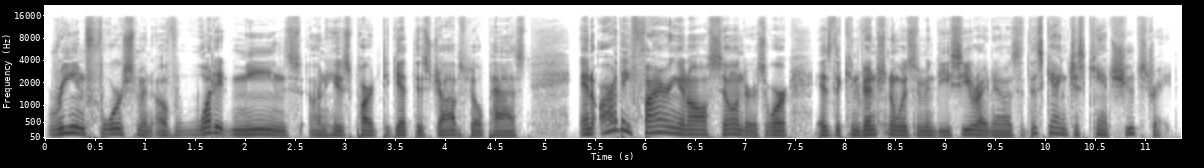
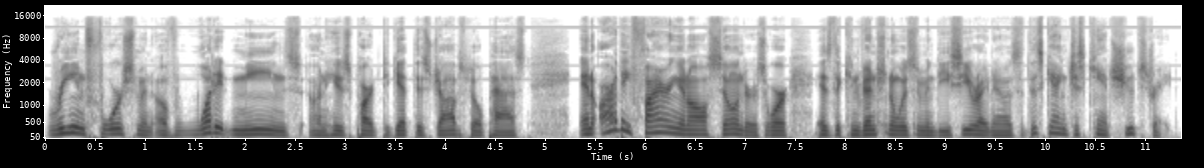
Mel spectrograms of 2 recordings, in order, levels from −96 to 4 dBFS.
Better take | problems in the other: first | high-pitched whine; faint; throughout; 11 kHz, 35 dB below the speech

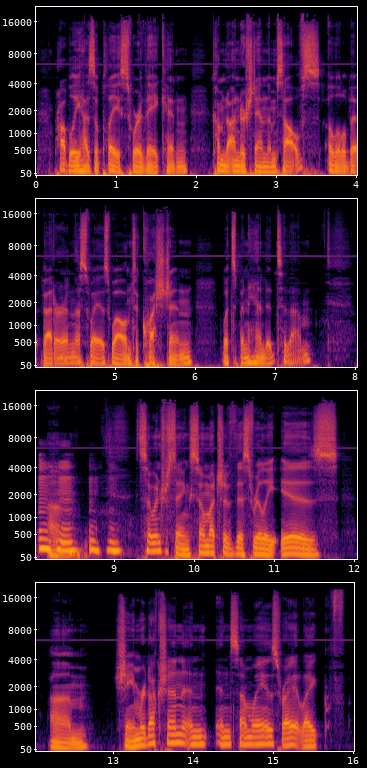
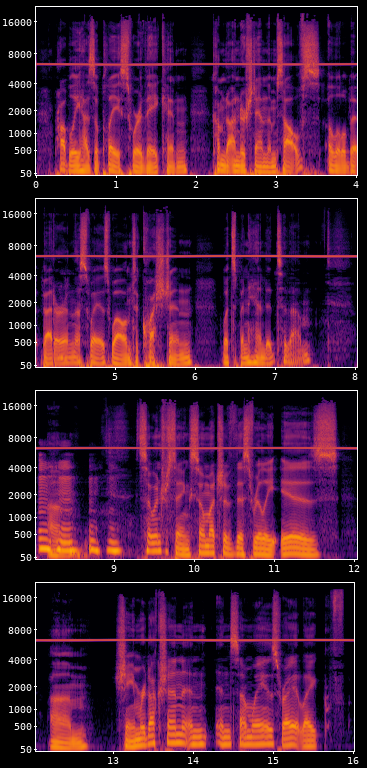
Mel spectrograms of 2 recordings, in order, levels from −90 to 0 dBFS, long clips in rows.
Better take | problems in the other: first | high-pitched whine; loud; throughout; 6.5 kHz, 8 dB below the speech; faint in the first

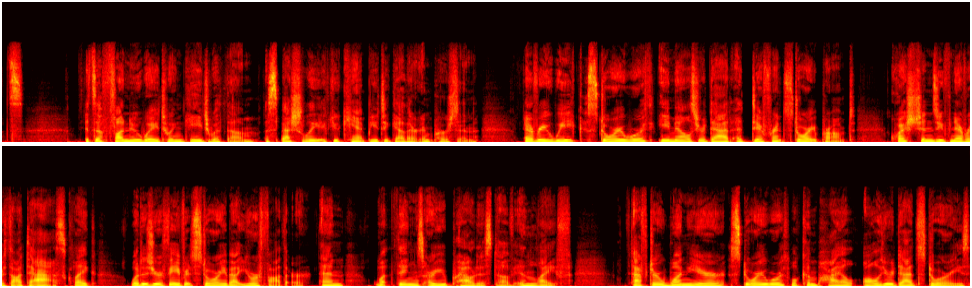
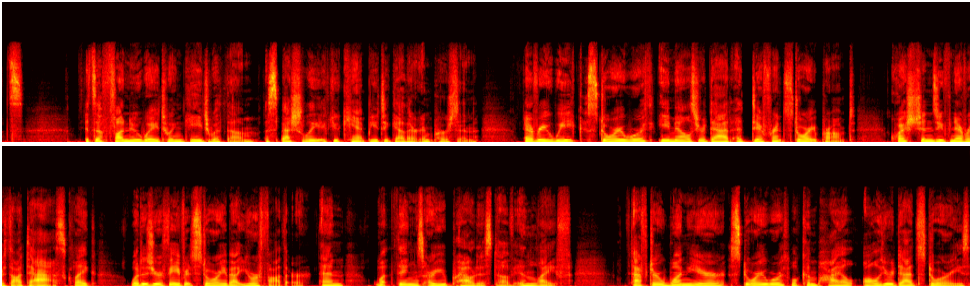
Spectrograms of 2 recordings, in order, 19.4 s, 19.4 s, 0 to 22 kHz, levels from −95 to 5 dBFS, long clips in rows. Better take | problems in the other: neither | none

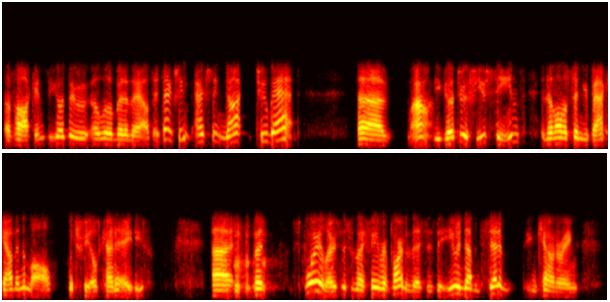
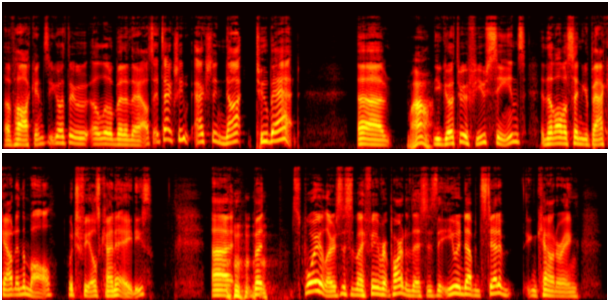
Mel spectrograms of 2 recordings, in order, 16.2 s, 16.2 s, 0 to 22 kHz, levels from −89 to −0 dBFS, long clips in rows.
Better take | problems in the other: second | phone-call audio; poor line

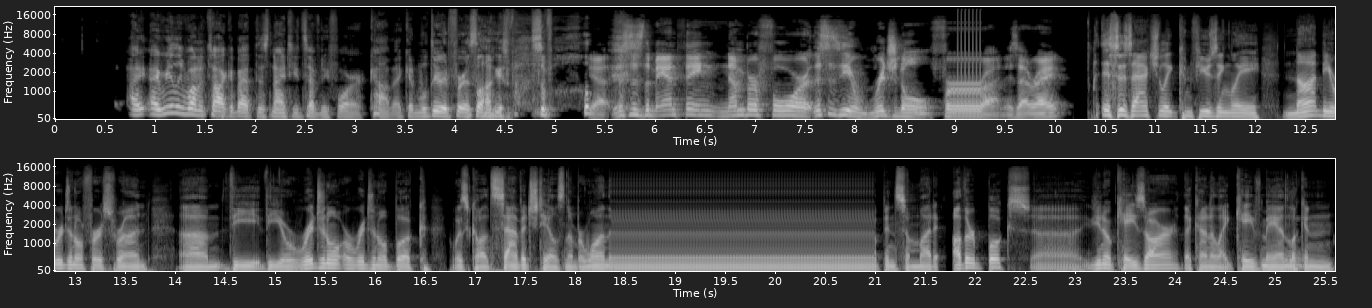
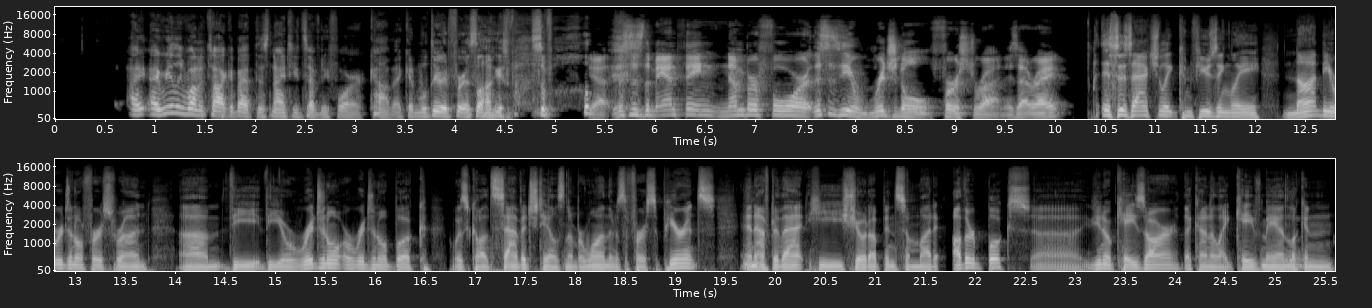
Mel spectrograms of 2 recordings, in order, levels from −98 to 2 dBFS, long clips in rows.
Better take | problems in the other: second | audio freezing; at 9 s and at 18 s for 2.5 s

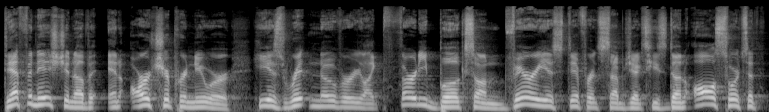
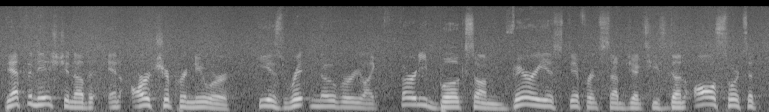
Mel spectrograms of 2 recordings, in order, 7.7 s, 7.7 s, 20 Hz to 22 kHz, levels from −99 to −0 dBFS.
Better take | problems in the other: first | hiss; loud; throughout; 8 dB below the speech

